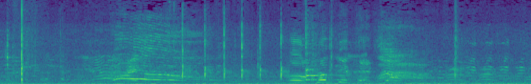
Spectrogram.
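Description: Young men call out from across the field.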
